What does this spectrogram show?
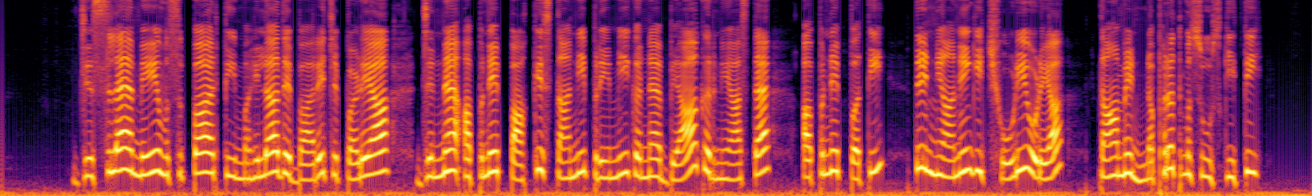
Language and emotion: Dogri, disgusted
